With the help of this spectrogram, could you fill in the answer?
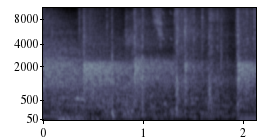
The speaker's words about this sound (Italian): Applauso, applauso.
